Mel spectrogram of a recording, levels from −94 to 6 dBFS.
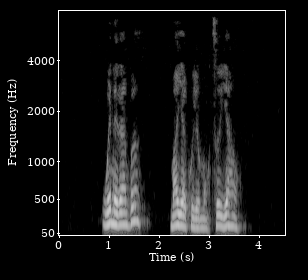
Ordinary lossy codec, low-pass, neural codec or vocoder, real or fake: MP3, 32 kbps; 7.2 kHz; none; real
